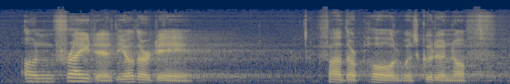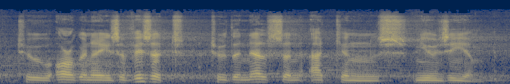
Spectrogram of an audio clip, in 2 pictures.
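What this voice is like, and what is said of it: Irish accent. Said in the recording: “this Irish accent”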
